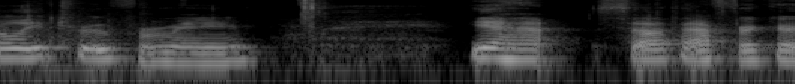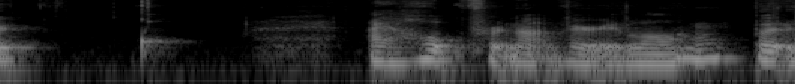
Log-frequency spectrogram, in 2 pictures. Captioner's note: clicks tongue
